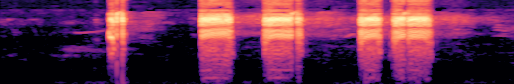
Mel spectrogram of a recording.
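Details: Black francolin (kala teetar, Sindhi teetar) calling: harsh, buzzy, grating bursts, first a short single note, then two closely paired bursts, a pause, and another pair, all against a silent background.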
